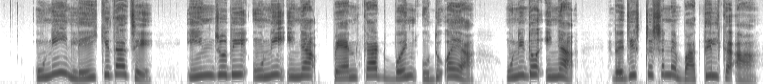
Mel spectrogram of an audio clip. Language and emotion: Santali, fearful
